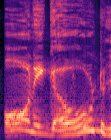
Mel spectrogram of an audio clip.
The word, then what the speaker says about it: Hornigold: In English, it's horny gold. Yeah. The British pronunciation is horny gold. – Or orangey gold. – Yeah, the British pronunciation is orny gold.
